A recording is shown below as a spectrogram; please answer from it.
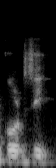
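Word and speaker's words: Coetzee: इज the retailing of रोबिनसंस बाय जे एम कोड जीी कोड जीी की spelling है सी ओ ई टी जड double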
